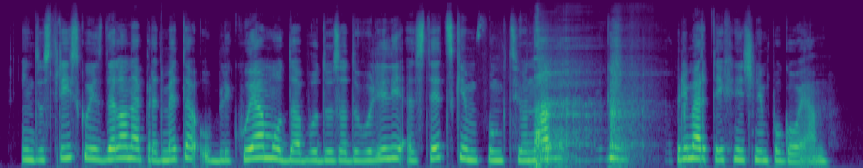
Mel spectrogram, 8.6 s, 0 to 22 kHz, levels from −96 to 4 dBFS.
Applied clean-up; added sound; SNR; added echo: neural mask model RNNoise.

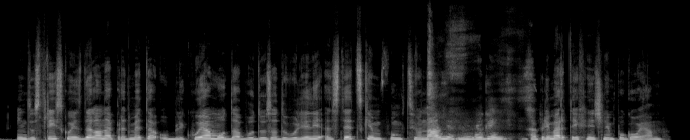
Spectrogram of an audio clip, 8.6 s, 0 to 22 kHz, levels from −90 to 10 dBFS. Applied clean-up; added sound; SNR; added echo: neural mask model Resemble Enhance denoiser.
